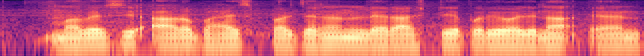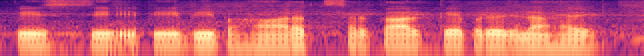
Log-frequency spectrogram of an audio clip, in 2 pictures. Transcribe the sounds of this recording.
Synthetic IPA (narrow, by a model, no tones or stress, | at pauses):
məbeːsiʔaːɾoːbʱaːɪspəɾd͡ʒəɾənleɾaːʃʈɾijəpɾəɾjoːd͡ʒnaenpisipibibʱaːɾət̪səɾkaːɾkepɾəjoːd͡ʒnaɦɛː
